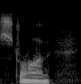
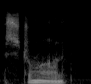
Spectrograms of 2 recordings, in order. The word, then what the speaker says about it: Strachan: By the way, if you go and look for the book, his last name is spelled Strachan, pronounced Strawn, Hugh Strawn.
